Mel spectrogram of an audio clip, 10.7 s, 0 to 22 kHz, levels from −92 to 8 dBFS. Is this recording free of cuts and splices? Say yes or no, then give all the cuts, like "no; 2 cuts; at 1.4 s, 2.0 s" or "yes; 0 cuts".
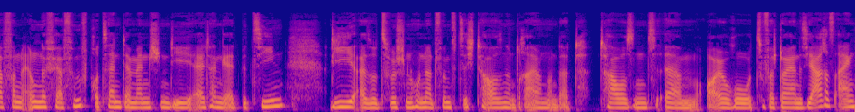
yes; 0 cuts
